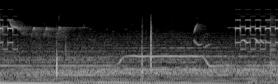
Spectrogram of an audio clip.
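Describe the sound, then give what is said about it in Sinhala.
A mobile phone rings with a chirpy, bird-like electronic tone: short bright blips, then a held tone that slides up, holds steady and dips back down, over a low steady hum. “සූර්යබානුගේ phone එක රින් වෙනවා.”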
